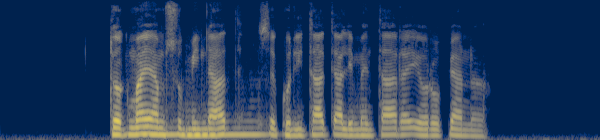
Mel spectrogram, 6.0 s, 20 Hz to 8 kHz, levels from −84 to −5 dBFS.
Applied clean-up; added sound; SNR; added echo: neural diffusion model UNIVERSE++.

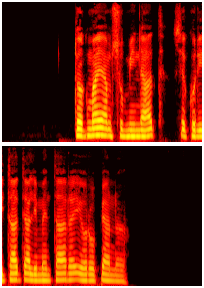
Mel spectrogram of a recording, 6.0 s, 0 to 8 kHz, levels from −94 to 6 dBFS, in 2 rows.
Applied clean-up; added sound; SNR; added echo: neural mask model Resemble Enhance denoiser.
